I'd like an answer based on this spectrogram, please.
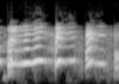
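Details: Hungry Labrador Retriever puppy whining in high, drawn-out tonal cries, a long sustained wail followed by three shorter rising whimpers in quick succession.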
